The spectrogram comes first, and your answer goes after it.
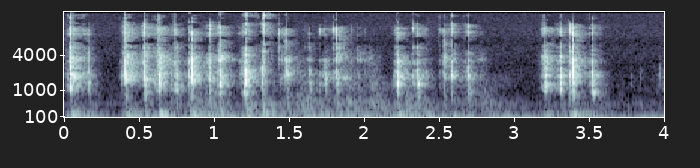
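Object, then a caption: Plastic computer keyboard. Both hands type steadily with their fingertips on a full-size black plastic computer keyboard with a hollow body, resting on a desk. About 19 quick, bright, clicky key taps come in bursts, with short pauses between them. Each tap dies away almost instantly.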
